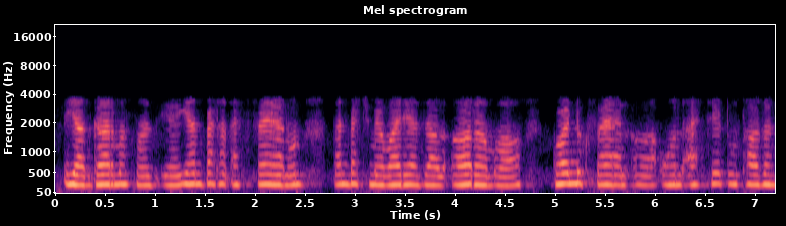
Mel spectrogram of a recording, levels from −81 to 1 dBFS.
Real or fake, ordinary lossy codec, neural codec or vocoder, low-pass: fake; Opus, 24 kbps; vocoder, 22.05 kHz, 80 mel bands, Vocos; 3.6 kHz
